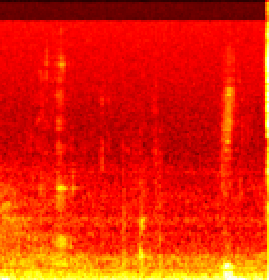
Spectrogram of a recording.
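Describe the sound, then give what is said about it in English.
Someone sips and swallows water: a few soft, wet gulping sounds with low throaty bumps and a brief airy slurp near the end, with no talking. “Let me get a sip of this water.”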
